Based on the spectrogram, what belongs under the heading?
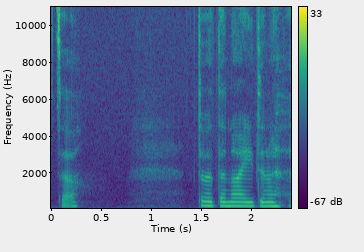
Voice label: "naid", Welsh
